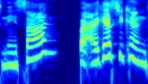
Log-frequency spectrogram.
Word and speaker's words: Nisan: So they celebrate it on a lunar calendar, and the Hebrew calendar of the month is Nisan, like with one S, but it's pronounced Nisan.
